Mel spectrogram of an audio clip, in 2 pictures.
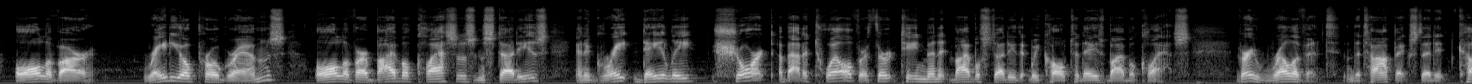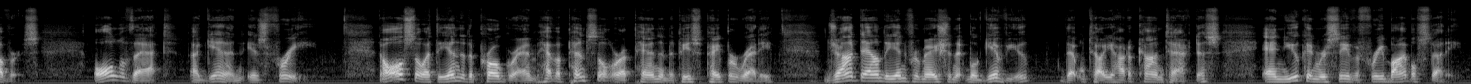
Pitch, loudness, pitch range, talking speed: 130 Hz, -19 LUFS, 105-140 Hz, 180 wpm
